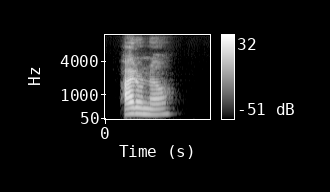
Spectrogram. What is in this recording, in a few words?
Voice Acting es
